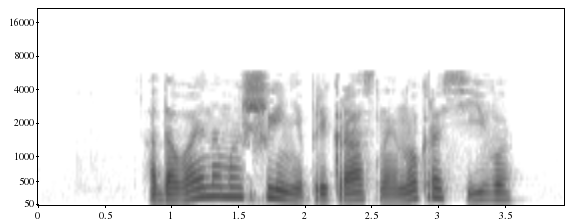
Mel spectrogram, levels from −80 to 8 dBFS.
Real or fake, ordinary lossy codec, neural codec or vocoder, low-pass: real; MP3, 24 kbps; none; 7.2 kHz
